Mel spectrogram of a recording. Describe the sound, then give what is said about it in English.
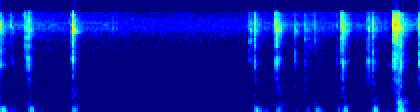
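Keys clacking on a computer keyboard as a search term is typed: a few faint taps, a short silence, then a quicker run of light, fairly even keystrokes. “I just typed in the search term multiple viewpoints.”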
